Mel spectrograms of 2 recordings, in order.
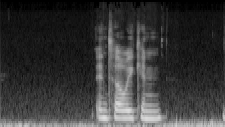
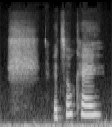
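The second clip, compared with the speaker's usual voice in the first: soft, higher soothing hush; comforting; 4 semitones higher, 3 dB quieter than usual. Acted. Comforting a crying man freaking out, soft and soothing. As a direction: shush and gently reassure. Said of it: "like, shush him and".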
